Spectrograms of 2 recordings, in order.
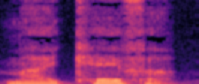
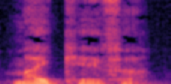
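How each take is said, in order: First: The stress is on the second syllable. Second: The stress is on the first syllable. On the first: The song's meter forces this against natural pronunciation. The speaker calls it wrong. "nicht auf der ersten Silbe, sondern auf der zweiten Silbe" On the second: This is how it is said in ordinary speech. The speaker calls it right. "Wenn wir sprechen, sagen wir Maikäfer"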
